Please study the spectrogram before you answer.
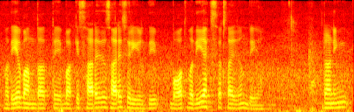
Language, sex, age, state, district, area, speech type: Punjabi, male, 18-30, Punjab, Mansa, rural, spontaneous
